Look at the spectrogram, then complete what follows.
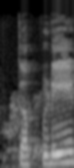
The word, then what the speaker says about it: कपड़े: अब यहां पर भी जो डी है नोट डाउन के यह ड़ की साउंड आएगी हजरत जैनब चली कपड़े पहनाने के लिए ठीक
